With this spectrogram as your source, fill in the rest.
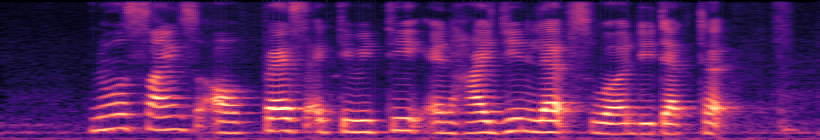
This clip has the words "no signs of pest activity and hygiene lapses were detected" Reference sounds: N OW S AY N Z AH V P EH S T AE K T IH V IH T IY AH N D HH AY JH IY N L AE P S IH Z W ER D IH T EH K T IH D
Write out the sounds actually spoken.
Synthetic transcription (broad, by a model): N OW S AY N S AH F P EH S AE K T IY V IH T IY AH N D HH AY JH IY N L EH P S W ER D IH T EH K T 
